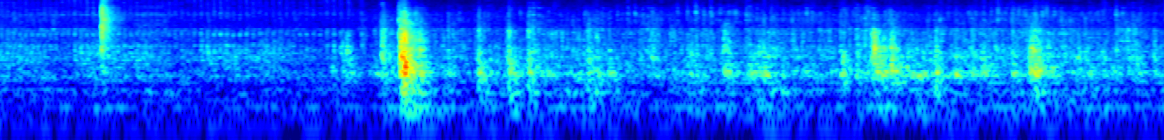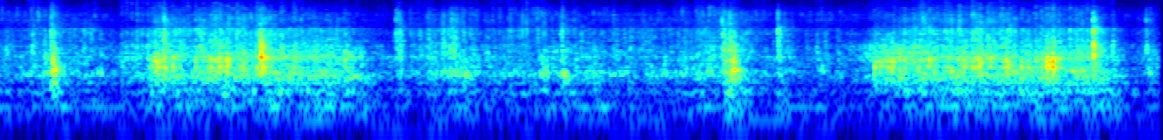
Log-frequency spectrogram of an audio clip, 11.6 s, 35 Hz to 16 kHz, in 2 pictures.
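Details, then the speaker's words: 1990 Gazelle bicycle, Sturmey-Archer AB 3-speed hub with drum brake, WD40 added to soften old lithium grease, bench test in first gear; light irregular ticking and rattle following pedal strokes; chain sounds a bit loose, drivetrain needs replacing (suspected, not confirmed). "sounds like the chain is a bit loose but it really needs a new drive strain"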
